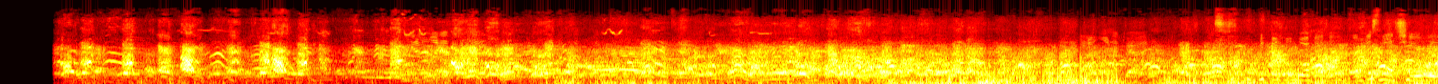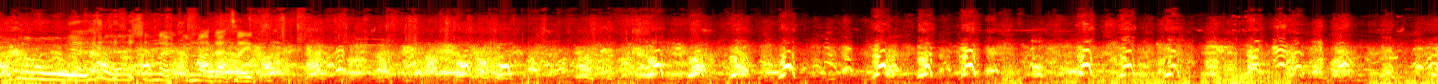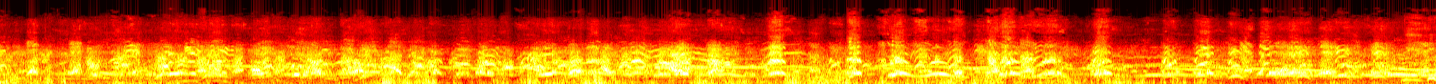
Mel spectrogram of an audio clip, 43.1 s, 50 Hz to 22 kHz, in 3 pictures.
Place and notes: America del Nord - Sledding dogs
YT, Canada, 28 February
